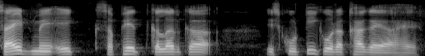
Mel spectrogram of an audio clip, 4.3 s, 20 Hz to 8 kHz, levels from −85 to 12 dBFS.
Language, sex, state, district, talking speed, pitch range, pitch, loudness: Hindi, male, West Bengal, Alipurduar, 155 wpm, 130-145 Hz, 140 Hz, -20 LUFS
